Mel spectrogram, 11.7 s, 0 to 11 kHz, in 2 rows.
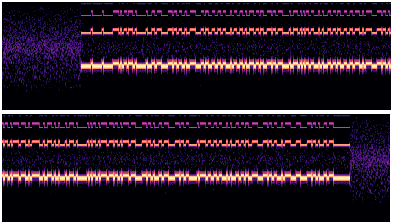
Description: RTTY (45.45 baud, 170 Hz shift), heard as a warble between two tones, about 1600 Hz centre. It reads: UM POLICIAL MASCULINO SENTA-SE EM UM VEICULO COM UM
